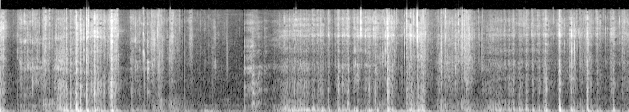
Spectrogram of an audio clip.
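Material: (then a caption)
Soap. A metal blade scrapes and shaves the surface of a hand-held, solid white bar of dry soap with a magenta rim. Dry, crunchy tearing and crackling sounds come in uneven bursts, with a dull low body and brief bright scratches. The sound is loudest early on and again in the second half.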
